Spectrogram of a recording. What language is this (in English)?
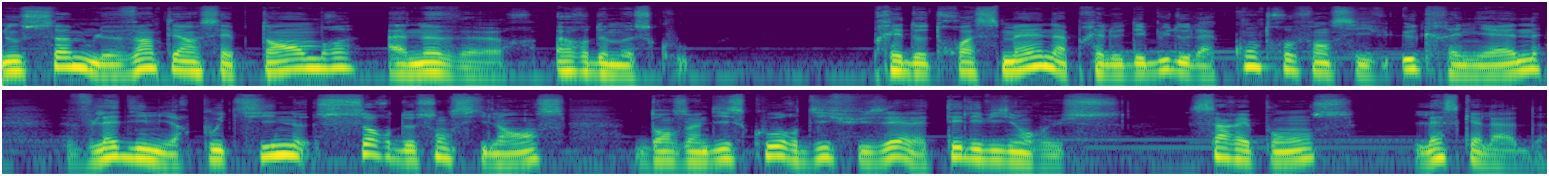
French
